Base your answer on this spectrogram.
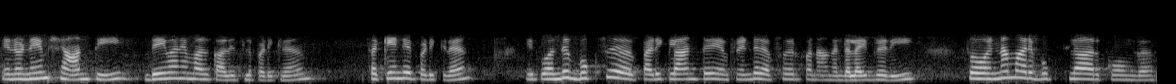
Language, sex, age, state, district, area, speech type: Tamil, female, 18-30, Tamil Nadu, Viluppuram, rural, conversation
